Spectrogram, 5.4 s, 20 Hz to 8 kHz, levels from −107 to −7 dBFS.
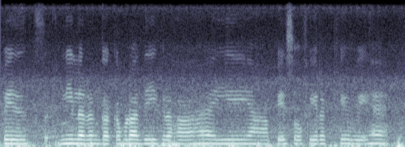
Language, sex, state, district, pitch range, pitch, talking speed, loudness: Hindi, female, Haryana, Charkhi Dadri, 105-115 Hz, 110 Hz, 155 wpm, -19 LUFS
